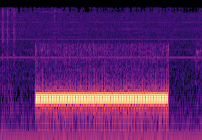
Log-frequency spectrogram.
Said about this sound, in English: All right. Dialing American Eagle in Littleton, Colorado.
